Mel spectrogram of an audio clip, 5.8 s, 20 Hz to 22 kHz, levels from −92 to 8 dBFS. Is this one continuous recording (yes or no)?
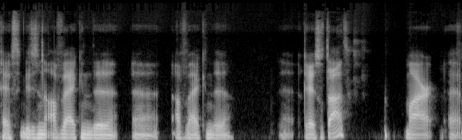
yes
